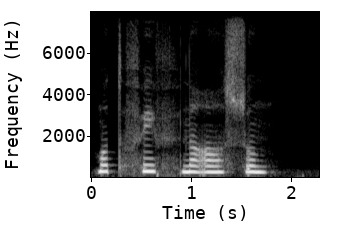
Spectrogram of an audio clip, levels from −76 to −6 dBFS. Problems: constant background noise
